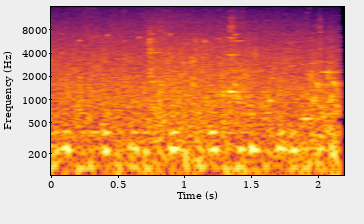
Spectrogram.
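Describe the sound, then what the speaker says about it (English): Flowing water in the space video game Lovers in a Dangerous Spacetime: a soft, continuous bubbling rush with faint gurgles, steady and fairly quiet throughout. "I like the sound of the water."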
